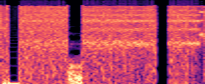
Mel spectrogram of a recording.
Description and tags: Very loud scary static
This is a horrible accident caused by putting an image file into Audacity. Don't ever, ever do that. I mean it. :P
